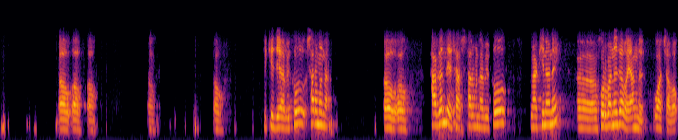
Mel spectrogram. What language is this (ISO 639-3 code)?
brx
